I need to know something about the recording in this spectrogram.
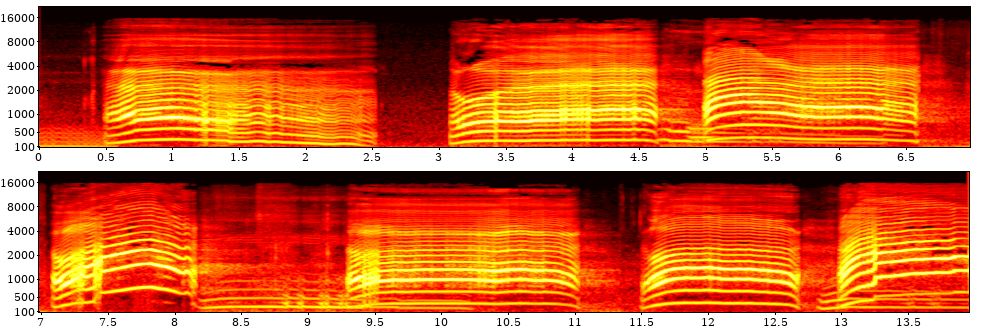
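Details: A GoPro-wearing cat fights to assert dominance over territory, giving a long series of about eight moaning yowls over fourteen seconds. Some are flat and sustained, others rise sharply or waver, with short breaks between them.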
